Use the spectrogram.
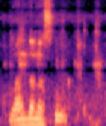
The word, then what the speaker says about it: Vandana Shiva: Did I pronounce that wrong? Vandana Shiva. Vandana Shiva.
